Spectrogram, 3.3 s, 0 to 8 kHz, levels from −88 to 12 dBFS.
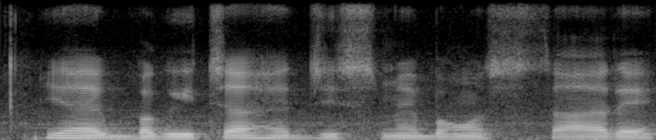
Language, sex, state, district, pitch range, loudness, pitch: Hindi, male, Chhattisgarh, Raipur, 120-130 Hz, -18 LUFS, 125 Hz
